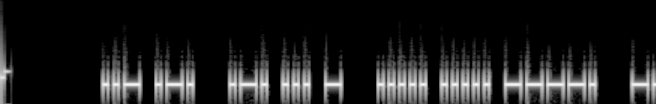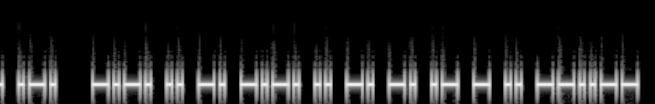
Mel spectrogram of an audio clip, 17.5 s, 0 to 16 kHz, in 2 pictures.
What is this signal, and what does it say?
Morse code, heard as a keyed tone, about 17 wpm, 700 Hz. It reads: UR RST 559 NR CINCINNATI,
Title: K1USN SST QSO Practice 17wpm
